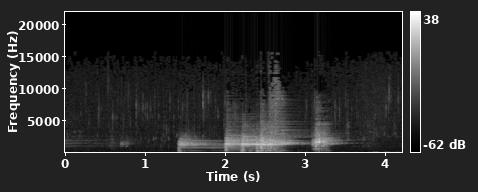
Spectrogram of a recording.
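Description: Metal cookware ringing as it is knocked and scraped, several clanks with a lingering tone. The first comes about one and a half seconds in, the loudest stretch just after two seconds, and a shorter one a second later.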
